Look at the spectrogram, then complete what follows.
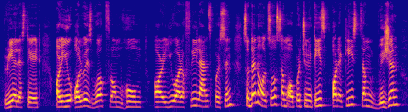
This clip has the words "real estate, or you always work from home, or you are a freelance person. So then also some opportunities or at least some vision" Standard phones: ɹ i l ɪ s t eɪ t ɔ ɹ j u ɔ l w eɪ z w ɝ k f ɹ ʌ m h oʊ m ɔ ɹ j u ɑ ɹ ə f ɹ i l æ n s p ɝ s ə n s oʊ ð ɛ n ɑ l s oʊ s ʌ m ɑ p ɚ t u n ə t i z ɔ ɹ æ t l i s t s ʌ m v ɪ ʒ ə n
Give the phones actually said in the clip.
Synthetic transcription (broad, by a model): ɹ i l ɪ s t eɪ t ɔ ɹ j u ɔ l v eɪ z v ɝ k f ɹ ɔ m h oʊ m ɔ ɹ j u ɑ ɹ ə f ɹ i l æ n s p ɝ s ə n s oʊ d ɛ n ɑ l s oʊ s ʌ m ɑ p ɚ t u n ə t i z ɔ ɹ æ t l i s t s ʌ m v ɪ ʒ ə n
